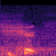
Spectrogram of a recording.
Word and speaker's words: Schultz: He spells it like Schultz, but it's Schutz, the pronunciation.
